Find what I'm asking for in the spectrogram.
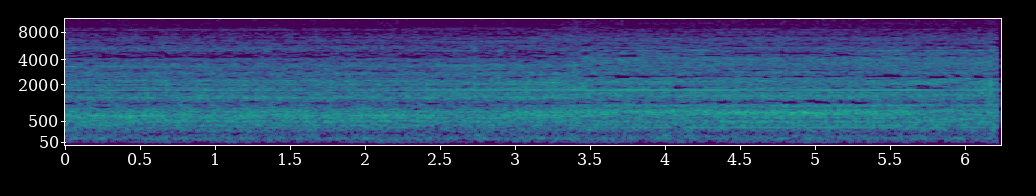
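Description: A heat tool blows steadily to dry paint on a cutout, making a continuous, even, loud whooshing hiss with a faint whine throughout and no pauses.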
